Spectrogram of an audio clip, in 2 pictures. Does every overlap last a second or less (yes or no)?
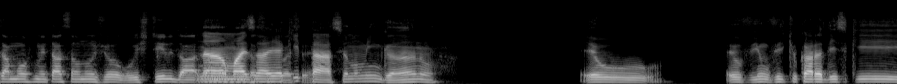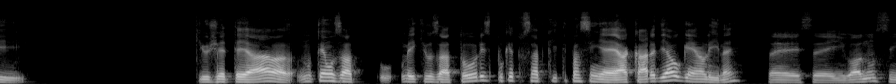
no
